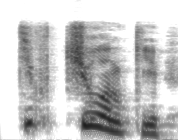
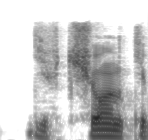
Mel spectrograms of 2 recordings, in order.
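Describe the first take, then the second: First: Put-on high, bright girlish Девчонки with a falling end; excited girl voice; high girl's call. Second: Said in the usual way. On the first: Алёнка calls friends.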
